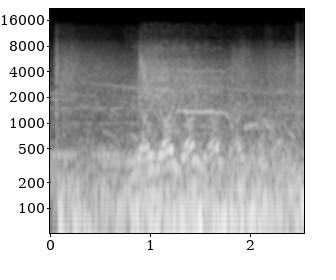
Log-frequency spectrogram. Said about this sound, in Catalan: Un any després de l'inici de la guerra, dues bombes alemanyes esclaten al seu jardí a pocs metres d'ell.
